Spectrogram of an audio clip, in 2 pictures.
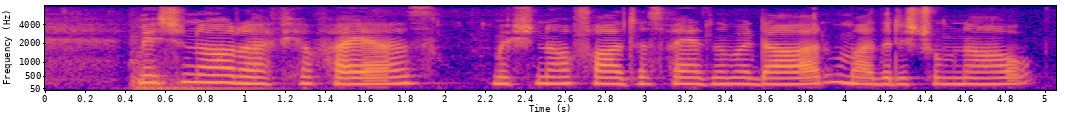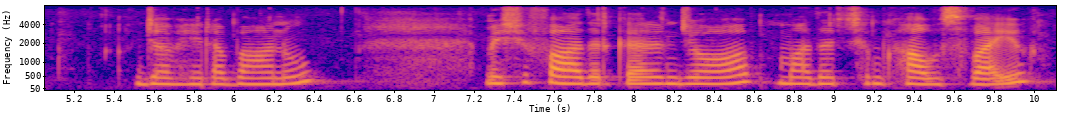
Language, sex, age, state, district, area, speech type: Kashmiri, female, 18-30, Jammu and Kashmir, Anantnag, urban, spontaneous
